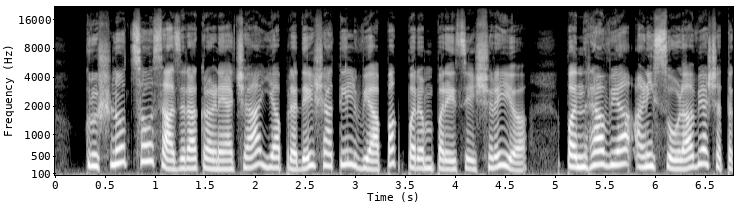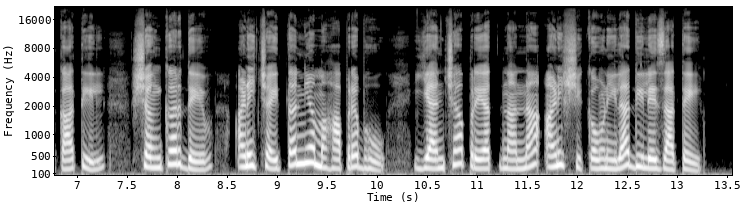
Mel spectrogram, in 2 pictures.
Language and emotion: Marathi, neutral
